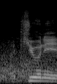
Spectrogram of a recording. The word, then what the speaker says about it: CUNY: about being at at uh cuni at at this time you know that's how you say it CI yes okay that's how I say it all right well we're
